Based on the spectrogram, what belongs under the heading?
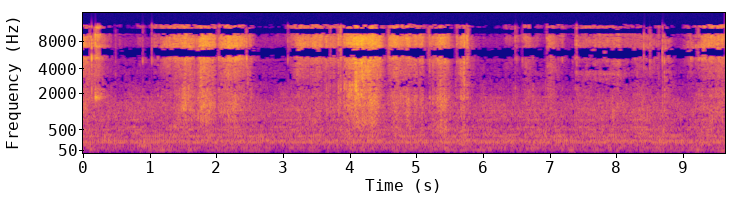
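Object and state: Dry floral foam block being scraped.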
